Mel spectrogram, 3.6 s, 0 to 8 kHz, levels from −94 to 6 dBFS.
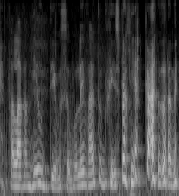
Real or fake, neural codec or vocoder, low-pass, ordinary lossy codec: real; none; none; none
